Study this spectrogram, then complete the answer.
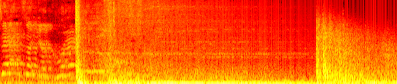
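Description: A loud explosion bursts and rumbles away.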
